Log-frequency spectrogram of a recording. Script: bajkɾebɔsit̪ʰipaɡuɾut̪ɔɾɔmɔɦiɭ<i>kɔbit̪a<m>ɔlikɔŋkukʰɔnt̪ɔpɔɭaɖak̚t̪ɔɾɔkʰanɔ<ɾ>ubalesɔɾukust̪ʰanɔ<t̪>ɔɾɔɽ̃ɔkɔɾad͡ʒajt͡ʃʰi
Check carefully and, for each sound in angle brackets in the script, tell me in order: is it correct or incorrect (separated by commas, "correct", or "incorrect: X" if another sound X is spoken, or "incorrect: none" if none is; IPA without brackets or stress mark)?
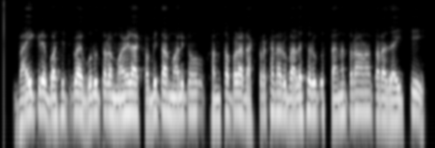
incorrect: a, correct, correct, correct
